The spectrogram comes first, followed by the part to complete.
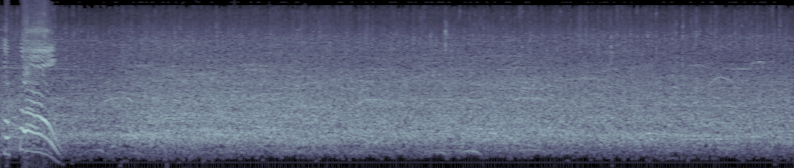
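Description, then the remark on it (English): A basketball arena crowd cheers loudly and steadily for the whole stretch, a dense sustained roar, opening with a brief burst of sharp squeaks and whoops, after Miles Powell hits a step-back three and draws the foul, then rises to his feet urging the crowd on. “Miles Powell rises to his feet and tries to awaken the crowd even more than he just did.”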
